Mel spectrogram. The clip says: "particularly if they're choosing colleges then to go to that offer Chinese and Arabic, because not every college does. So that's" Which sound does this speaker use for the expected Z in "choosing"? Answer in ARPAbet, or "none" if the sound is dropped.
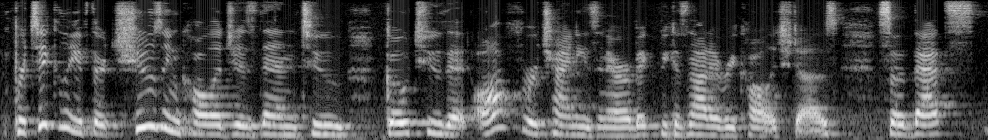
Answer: Z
